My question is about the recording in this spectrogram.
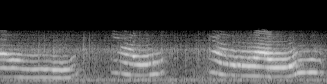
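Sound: cat meowing sound effect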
